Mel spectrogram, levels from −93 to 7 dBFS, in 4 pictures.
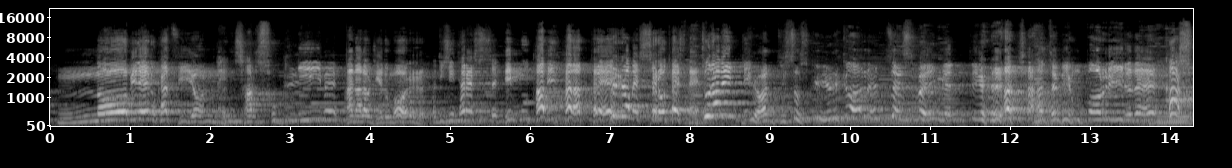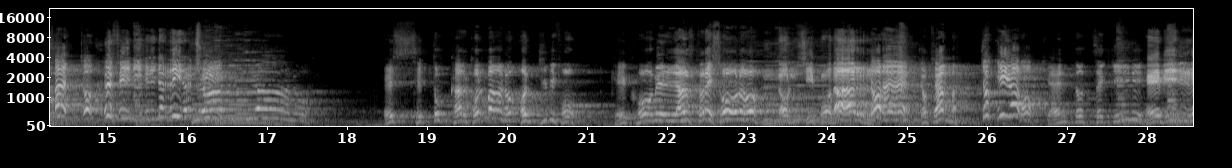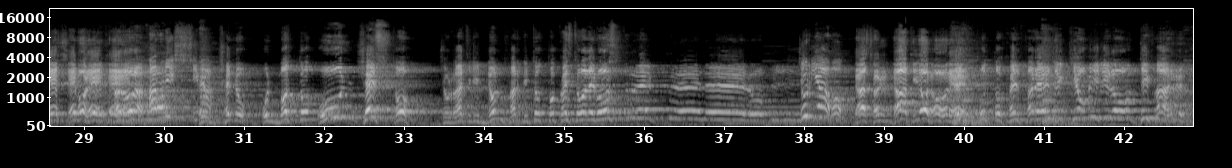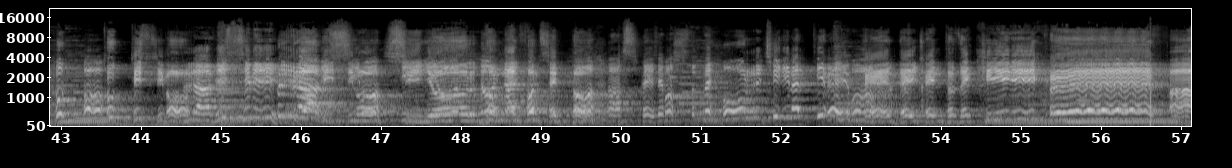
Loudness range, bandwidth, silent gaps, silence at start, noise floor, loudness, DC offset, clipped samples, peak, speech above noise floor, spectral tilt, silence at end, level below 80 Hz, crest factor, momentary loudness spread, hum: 7 LU; 14 kHz; none; 0.1 s; -65 dBFS; -25 LUFS; under 0.1%; under 0.1%; -4 dBFS; 38 dB; -2 dB/octave; 0 s; -70 dBFS; 22 dB; 15 LU; none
